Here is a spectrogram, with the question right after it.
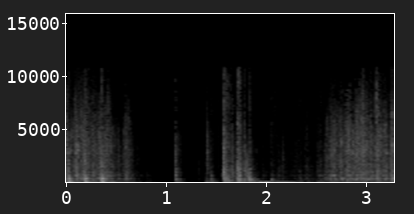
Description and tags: delphis ICE DICES GLORIX no BPM
PLAY WITH ICE DICES IN A STORAGE BIN WITH A LITTLE BIT OF BLEACH! RECORD WITH THE STUDIO PROJECTS MICROPHONES S4 INTO STEINBERG CUBASE 4.1 EDITING WITH WAVELAB 6.1... NO EFFECTS WHERE USED. ...SOUNDCARD MOTU TRAVELER...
